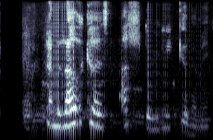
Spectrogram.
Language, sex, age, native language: Icelandic, male, 13, Icelandic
